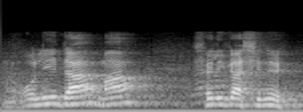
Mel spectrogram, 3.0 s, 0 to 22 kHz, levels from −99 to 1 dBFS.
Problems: constant background noise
